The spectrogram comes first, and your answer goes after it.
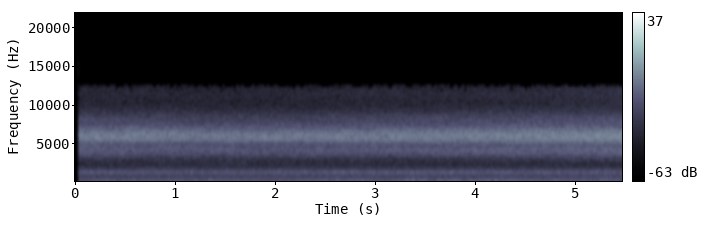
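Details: Seventeen-year periodical cicadas two weeks after emerging, at their loudest, heard even from indoors: a steady, unbroken high hissing drone with a fainter band below, continuous throughout.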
